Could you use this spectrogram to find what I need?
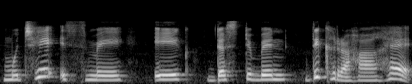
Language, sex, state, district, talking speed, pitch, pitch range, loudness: Hindi, female, Madhya Pradesh, Katni, 100 wpm, 220 Hz, 205-235 Hz, -17 LUFS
